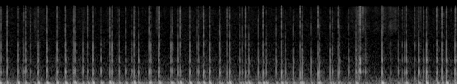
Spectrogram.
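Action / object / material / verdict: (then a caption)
tap / paperback book with glossy paper cover / paper / none. A small, solid Naruto paperback manga volume with a glossy paper cover is held in the hands and tapped on its cover and spine with fingernails. About 35 quick, dry taps follow one another in a steady patter, each a dull, low thud with a faint crisp click that dies away almost instantly.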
